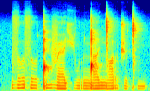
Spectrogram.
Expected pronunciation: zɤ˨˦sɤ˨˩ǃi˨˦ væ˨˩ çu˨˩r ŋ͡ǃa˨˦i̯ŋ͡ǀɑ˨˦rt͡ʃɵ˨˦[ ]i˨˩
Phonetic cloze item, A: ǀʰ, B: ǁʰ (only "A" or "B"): A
